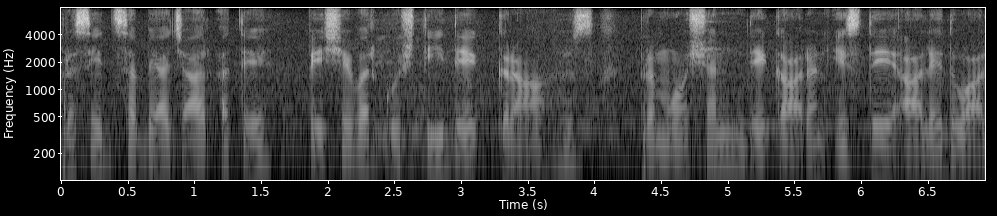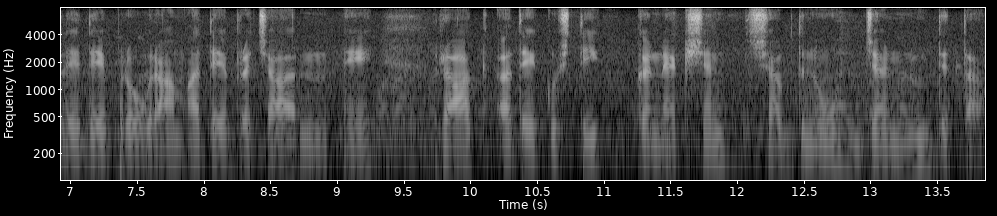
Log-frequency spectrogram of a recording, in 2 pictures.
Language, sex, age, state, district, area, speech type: Punjabi, male, 18-30, Punjab, Gurdaspur, urban, read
